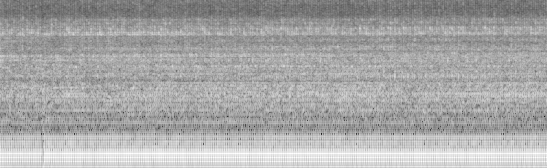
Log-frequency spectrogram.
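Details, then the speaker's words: Abandoned Powermate generator, small single-cylinder engine, running under load and making power after a start on starting fluid with some fuel left in the bowl. It runs steady and even, though smoky; the carburetor likely needs cleaning. Normal running. "all right we got power and the engine sounds good now it shouldn't have run that long on starting fluid so there was some fuel left in the bowl"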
